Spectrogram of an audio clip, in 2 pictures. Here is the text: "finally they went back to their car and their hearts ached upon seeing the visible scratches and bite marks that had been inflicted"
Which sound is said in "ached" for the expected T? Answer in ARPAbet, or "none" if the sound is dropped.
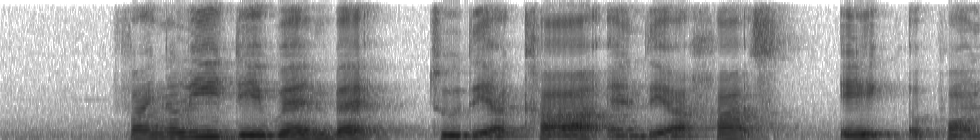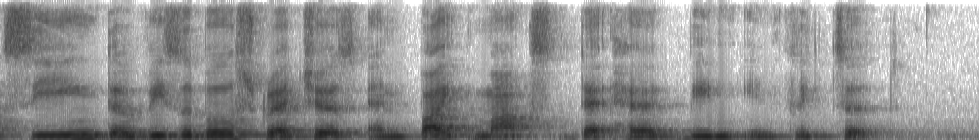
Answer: none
